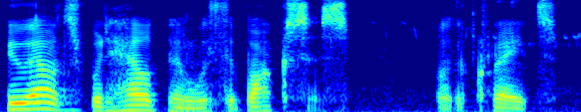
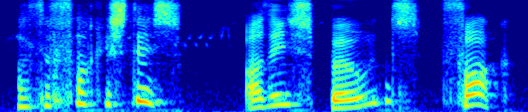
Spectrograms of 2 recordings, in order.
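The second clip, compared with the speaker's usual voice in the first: much higher, startled swearing; shocked Anne; 13 semitones higher, 3 dB louder than usual. Acted. Anne finding the bones, high and startled. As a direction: recoil at the bones.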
